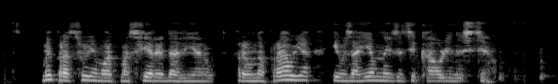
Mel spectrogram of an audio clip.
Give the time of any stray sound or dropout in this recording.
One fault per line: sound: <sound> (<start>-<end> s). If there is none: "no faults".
no faults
